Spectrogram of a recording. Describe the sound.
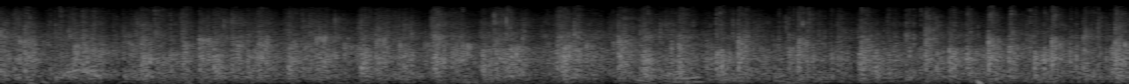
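An audience at an evening church preaching service applauds to welcome a speaker. The faint, dense clapping swells and dips slightly across nearly six seconds.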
